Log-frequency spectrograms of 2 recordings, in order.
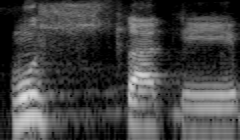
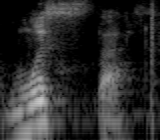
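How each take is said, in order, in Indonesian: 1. Bunyi s itu berat dan tebal. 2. Bunyi s itu ringan dan tipis.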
